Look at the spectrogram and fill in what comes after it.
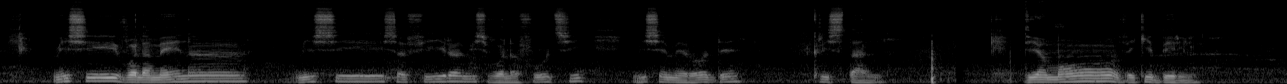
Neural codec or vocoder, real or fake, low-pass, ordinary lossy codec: vocoder, 48 kHz, 128 mel bands, Vocos; fake; none; none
